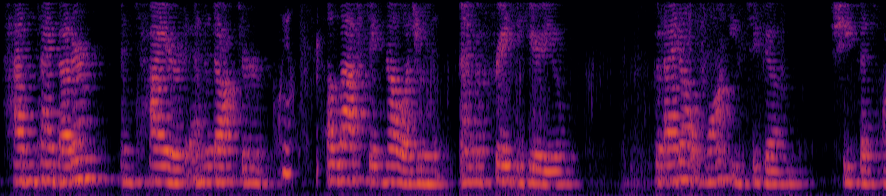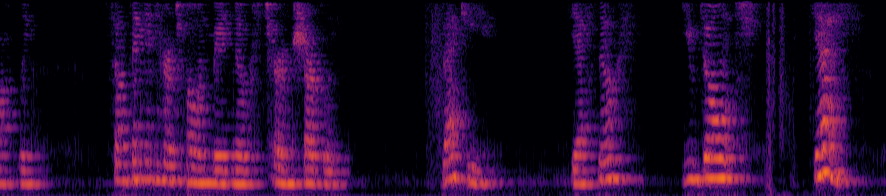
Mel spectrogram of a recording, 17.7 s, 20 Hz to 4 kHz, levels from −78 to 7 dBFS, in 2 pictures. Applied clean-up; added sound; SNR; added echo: neural separator model SepFormer DNS4.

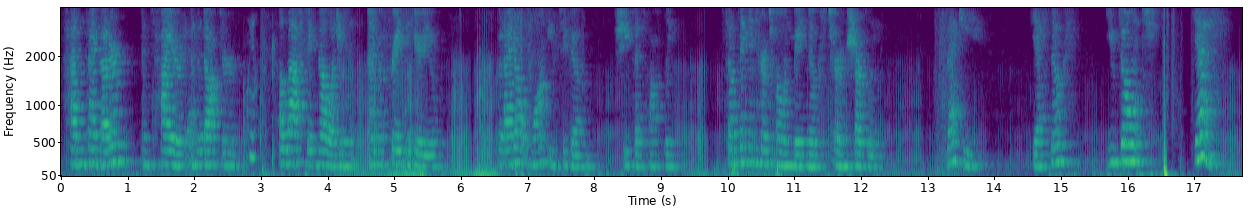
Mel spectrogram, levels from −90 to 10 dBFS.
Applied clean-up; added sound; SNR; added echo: none; Purr; 3 dB; reverberation time 0.6 s.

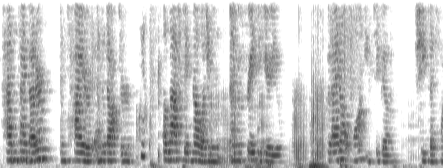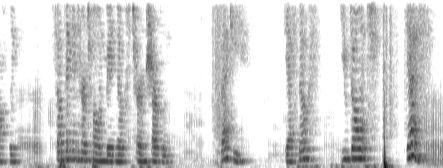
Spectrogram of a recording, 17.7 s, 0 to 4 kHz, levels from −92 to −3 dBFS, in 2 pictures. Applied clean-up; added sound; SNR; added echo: classical method WPE with log-MMSE.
